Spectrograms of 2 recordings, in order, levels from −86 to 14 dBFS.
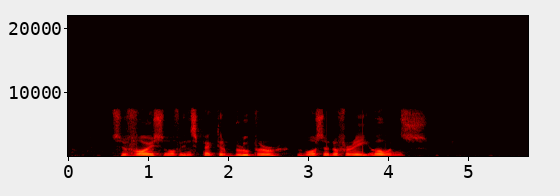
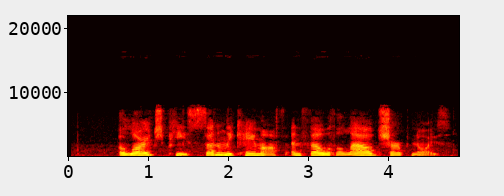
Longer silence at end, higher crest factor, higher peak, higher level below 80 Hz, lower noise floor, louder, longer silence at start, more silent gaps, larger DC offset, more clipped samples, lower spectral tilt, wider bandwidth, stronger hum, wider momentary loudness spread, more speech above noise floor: first, 1.3 s vs 0.3 s; first, 20 dB vs 14 dB; second, -24 dBFS vs -4 dBFS; second, -72 dBFS vs -60 dBFS; first, -86 dBFS vs -58 dBFS; second, -42 LUFS vs -19 LUFS; about the same, 0.55 s vs 0.65 s; neither; neither; neither; about the same, -6.5 dB/octave vs -5.5 dB/octave; about the same, 7.6 kHz vs 8 kHz; neither; first, 17 LU vs 9 LU; first, 44 dB vs 39 dB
